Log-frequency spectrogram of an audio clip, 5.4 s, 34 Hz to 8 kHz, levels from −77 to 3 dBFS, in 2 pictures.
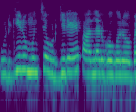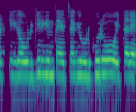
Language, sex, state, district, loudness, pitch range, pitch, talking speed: Kannada, female, Karnataka, Mysore, -24 LUFS, 200-220 Hz, 210 Hz, 145 wpm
